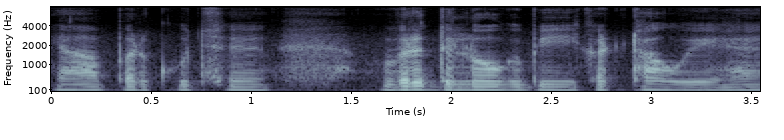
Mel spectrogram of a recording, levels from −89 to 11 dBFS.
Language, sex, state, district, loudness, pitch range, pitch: Hindi, male, Haryana, Rohtak, -22 LUFS, 95-100 Hz, 100 Hz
